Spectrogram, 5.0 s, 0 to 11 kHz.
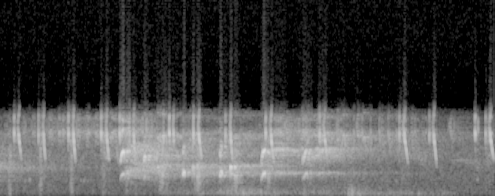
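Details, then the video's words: Male white-tailed eagle calling at a nest in Saunja, Estonia, as another white-tailed eagle arrives, on 26 April 2013 at 19:06. Harsh, yelping calls in a rapid run through the middle, over steady ticking and rustling. "Saunja Sulev is shouting, there is another WTE"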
